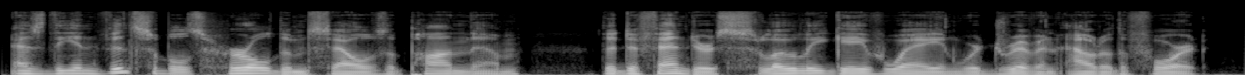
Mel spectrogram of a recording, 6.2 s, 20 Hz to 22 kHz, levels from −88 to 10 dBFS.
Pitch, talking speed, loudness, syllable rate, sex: 110 Hz, 185 wpm, -19 LUFS, 5.6 syllables/s, male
